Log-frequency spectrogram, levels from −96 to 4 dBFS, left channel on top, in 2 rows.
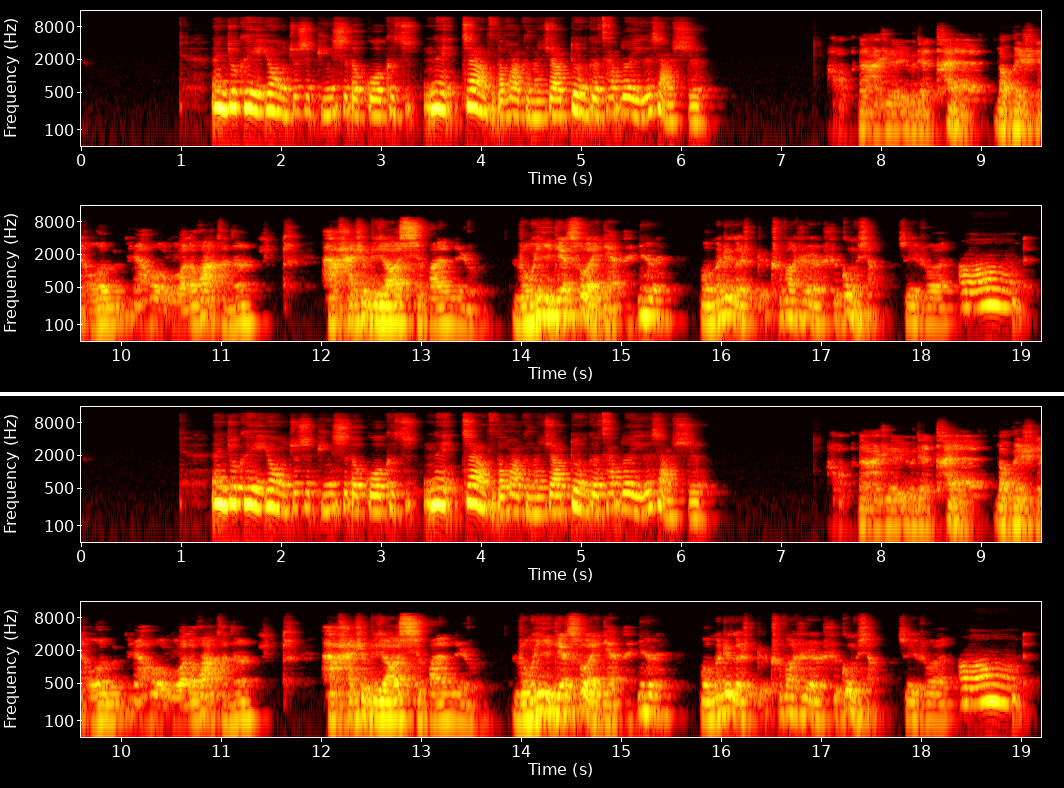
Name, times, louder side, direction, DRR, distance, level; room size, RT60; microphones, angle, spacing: voice 1, 1.3-6.2 18.4-19.0, equal, 5° left, 1.0 m, -22 dB
voice 2, 7.5-11.3 11.6-11.7 12.0-13.6 13.9-15.5 15.8-18.3, equal, 35° right, 3.1 m, -26 dB
9.2 x 4.9 x 2.5 m
head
